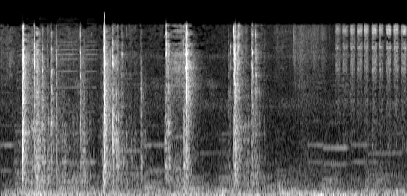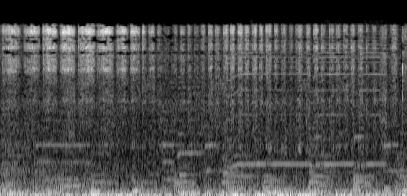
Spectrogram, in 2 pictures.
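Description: Felt-tip marker scratching on drawing paper in a few short separate strokes over the first three seconds or so, then a faint steady rubbing hiss, under quiet background music.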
